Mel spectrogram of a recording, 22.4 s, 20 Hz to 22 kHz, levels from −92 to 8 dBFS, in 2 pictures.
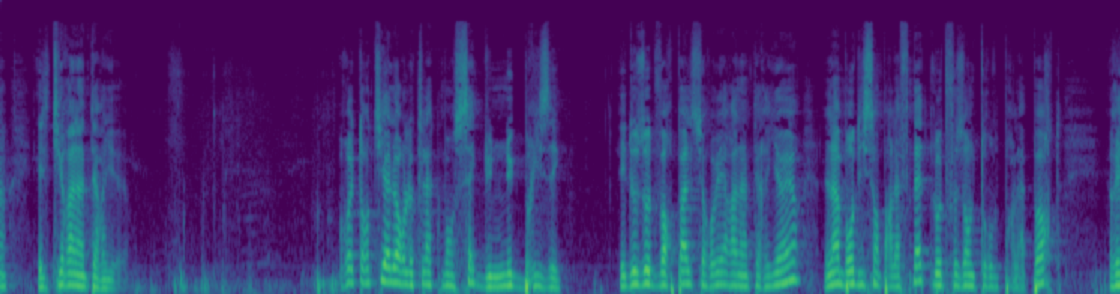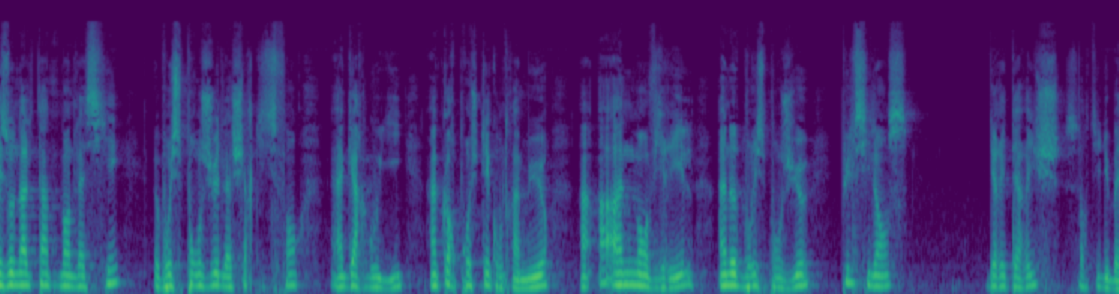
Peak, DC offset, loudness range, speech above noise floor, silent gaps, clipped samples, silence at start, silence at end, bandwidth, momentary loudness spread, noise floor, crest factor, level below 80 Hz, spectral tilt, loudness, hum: -4 dBFS; under 0.1%; 5 LU; 40 dB; none; under 0.1%; 0 s; 0 s; 14.5 kHz; 12 LU; -66 dBFS; 22 dB; -48 dBFS; -6.5 dB/octave; -27 LUFS; none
